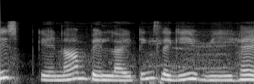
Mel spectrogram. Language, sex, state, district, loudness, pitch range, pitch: Hindi, female, Himachal Pradesh, Shimla, -13 LUFS, 200-260 Hz, 220 Hz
